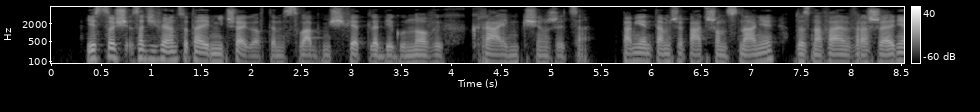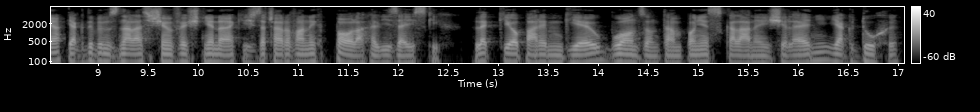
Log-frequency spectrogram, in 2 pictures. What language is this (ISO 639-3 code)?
pol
